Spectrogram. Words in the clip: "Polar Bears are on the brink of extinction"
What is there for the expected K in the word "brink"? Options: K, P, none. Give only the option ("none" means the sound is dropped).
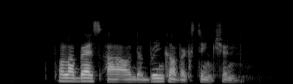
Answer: K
